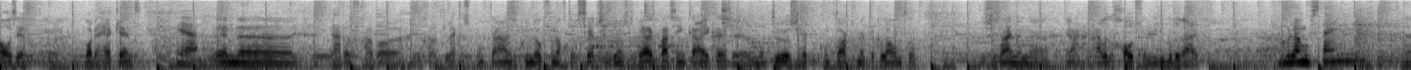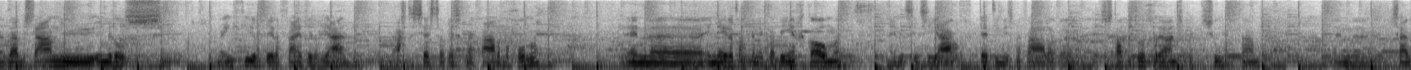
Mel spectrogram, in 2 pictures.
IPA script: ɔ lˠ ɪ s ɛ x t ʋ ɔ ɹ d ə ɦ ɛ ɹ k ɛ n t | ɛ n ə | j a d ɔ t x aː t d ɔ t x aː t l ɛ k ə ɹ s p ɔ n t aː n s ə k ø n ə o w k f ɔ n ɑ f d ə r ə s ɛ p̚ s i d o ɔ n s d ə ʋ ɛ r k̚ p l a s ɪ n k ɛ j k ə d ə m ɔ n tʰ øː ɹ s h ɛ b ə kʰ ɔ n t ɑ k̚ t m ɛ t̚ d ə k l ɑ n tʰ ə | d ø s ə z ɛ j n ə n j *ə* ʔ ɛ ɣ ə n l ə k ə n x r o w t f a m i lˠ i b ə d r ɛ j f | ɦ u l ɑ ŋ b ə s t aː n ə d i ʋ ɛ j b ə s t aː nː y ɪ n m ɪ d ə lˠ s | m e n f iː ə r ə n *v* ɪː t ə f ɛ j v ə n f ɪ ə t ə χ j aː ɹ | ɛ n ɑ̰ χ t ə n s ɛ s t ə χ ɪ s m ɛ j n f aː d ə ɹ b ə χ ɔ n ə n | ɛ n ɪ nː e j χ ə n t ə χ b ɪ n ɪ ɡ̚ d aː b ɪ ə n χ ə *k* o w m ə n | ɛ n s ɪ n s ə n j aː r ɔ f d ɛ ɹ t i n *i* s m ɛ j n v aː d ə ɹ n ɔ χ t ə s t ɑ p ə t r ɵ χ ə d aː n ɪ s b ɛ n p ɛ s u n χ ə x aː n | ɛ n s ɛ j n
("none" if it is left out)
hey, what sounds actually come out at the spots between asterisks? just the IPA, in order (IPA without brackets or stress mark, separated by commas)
a, f, k, ɪ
